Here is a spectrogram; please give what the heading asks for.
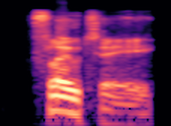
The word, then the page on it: floaty: British English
